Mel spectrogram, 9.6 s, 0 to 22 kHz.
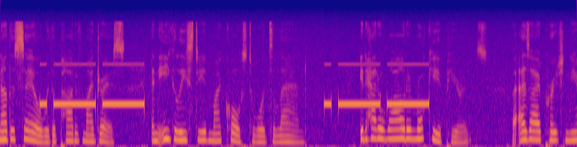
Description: Beep code, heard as beeps, played twice, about 1210 Hz, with speech in English. 1 short, 2 long.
